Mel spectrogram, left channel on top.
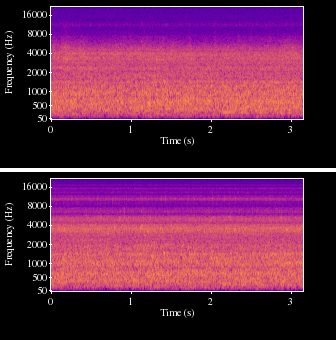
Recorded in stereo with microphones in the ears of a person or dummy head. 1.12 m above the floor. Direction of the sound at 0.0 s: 75° right (ahead or behind).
